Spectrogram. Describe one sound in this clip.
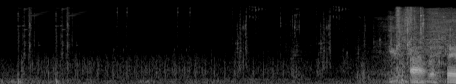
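Short, quick clicks tick.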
